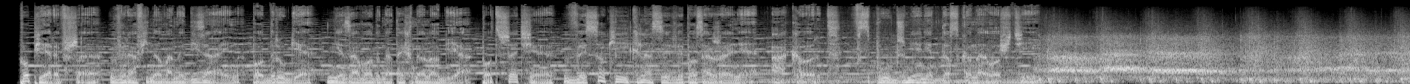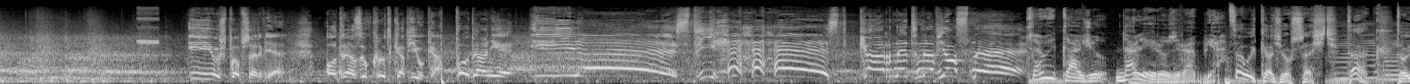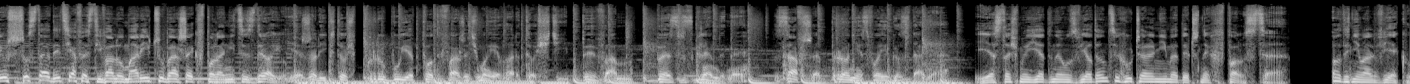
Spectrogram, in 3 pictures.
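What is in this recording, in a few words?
voice male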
